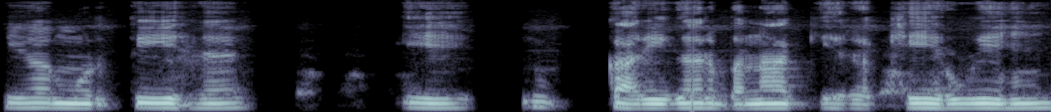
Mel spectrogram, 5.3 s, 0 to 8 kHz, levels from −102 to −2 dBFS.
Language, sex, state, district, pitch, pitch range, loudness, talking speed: Hindi, male, Bihar, Jamui, 120 Hz, 115-125 Hz, -30 LUFS, 115 wpm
